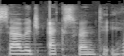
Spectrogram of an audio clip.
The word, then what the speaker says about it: Savage X Fenty: This is where you don't say the X, right? It's Savage X Fenty.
